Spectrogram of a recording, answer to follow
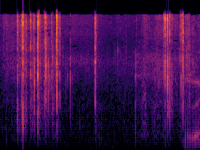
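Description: Dry, frosty grass crunching and crackling underfoot and against legs as someone walks through it: a quick cluster of crackles at the start, a single click about a second in, and more crackles near the end.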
